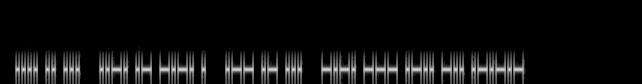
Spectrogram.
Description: Morse code, heard as a keyed tone, about 40 wpm, 700 Hz. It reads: HIS FACE WAS COLD.
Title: A Sound Of Thunder 40wpm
